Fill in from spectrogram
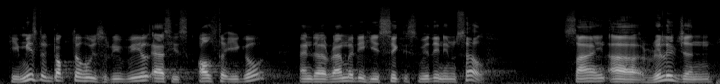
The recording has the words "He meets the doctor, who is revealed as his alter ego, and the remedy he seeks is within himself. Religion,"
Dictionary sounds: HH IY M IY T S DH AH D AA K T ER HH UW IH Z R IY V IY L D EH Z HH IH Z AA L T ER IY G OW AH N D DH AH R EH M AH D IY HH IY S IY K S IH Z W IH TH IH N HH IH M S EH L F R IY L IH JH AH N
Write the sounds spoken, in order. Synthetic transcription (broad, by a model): HH IY M IY T S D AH D AA K T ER HH UW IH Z R IY V IY L D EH S HH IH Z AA L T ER IY G OW AH N D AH R EH M AH D IY HH IY S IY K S W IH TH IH N HH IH M S EH L F R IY L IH JH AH N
